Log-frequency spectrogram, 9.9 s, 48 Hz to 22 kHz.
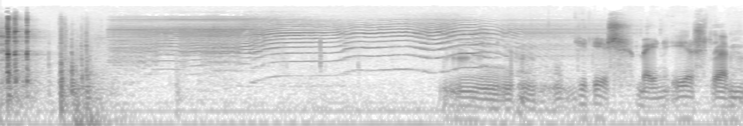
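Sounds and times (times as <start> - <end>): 
small cottage door creaking open, pulled by a string: 0.0 - 8.5
speech: 7.9 - 9.8.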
